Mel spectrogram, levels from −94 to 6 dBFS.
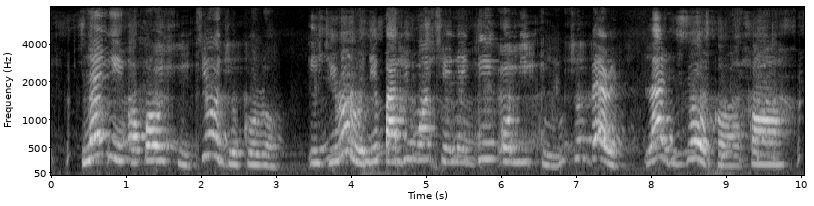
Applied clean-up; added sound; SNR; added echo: neural separator model SepFormer DNS4.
